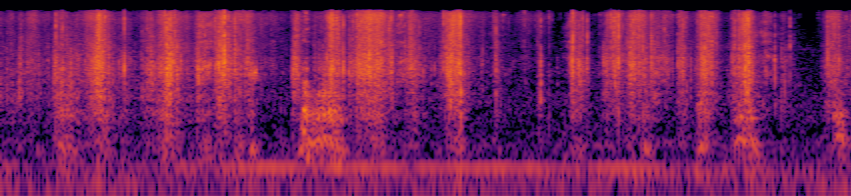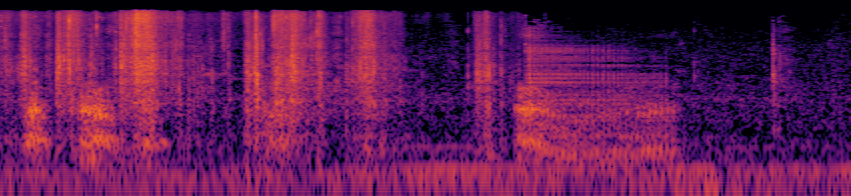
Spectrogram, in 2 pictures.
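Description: Black plastic bin bag crinkling and rustling under a Tibetan spaniel puppy's paws as it plays at a raw beef bone, with short low growls from the puppy several times.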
